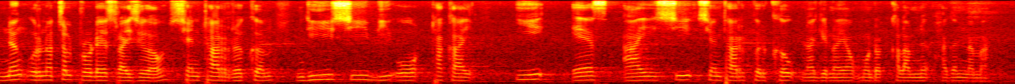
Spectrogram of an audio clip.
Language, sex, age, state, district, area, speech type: Bodo, male, 18-30, Assam, Kokrajhar, rural, read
